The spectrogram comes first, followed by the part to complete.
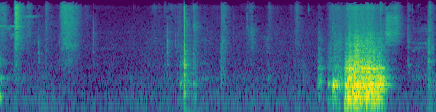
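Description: A ruler and marker being handled on a wooden board: a few light clicks and knocks, then a louder scrape with a drum-like rumble lasting about a second and a half near the end as the ruler is slid along the board.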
